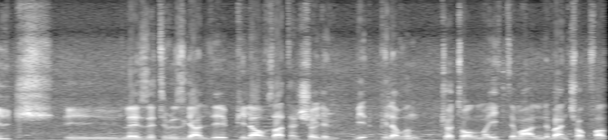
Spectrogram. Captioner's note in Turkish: homurdanır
